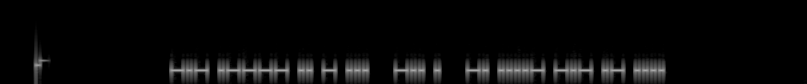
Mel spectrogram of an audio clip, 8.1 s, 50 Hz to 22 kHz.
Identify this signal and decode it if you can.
Morse code, heard as a keyed tone, about 30 wpm, 700 Hz. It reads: K1ITS DE N4KAH
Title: USA Callsign DE Callsign - 5 Characters - 30wpm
